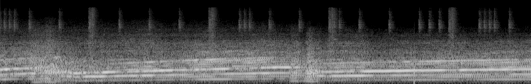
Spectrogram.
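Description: Lamborghini Gallardo's V10 engine accelerating hard from a standing start on a drag strip, its pitch climbing, dipping at a gear change about half a second in and again about three seconds in, then climbing again.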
